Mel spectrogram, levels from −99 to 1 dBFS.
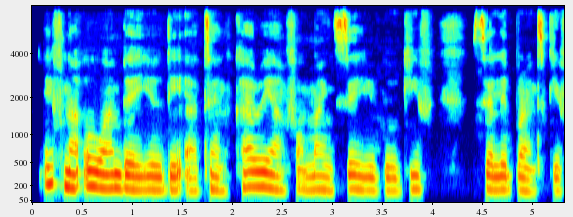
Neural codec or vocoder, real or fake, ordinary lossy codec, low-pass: none; real; none; 7.2 kHz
